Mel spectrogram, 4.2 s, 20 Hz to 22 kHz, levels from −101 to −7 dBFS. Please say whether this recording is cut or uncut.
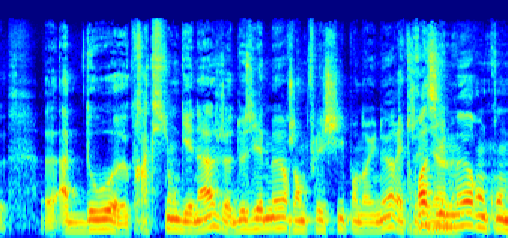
cut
